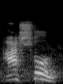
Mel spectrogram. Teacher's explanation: তারপরে আসল, আসলে দন্তস্ব এর সাথে মধ্য অ যেটা তার আগে কি রয়েছে? আ, এজন্য মধ্য অ স এর সাথে যে অটা এটা ওকার হয়ে গিয়েছে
